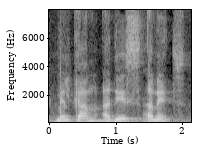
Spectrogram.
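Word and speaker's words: መልካም አዲስ ዓመት: Melkam Adis Amet.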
